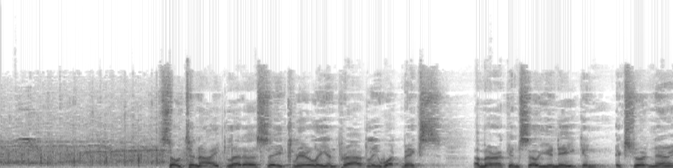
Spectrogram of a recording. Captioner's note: cheering and applause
